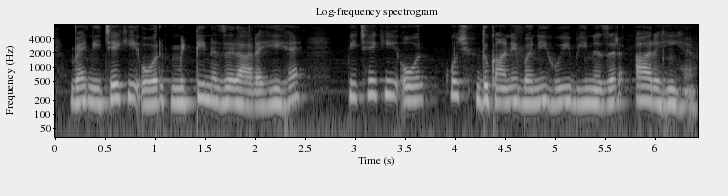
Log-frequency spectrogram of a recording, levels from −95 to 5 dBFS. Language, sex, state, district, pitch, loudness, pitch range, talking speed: Hindi, female, Bihar, Begusarai, 185 Hz, -34 LUFS, 175-210 Hz, 195 wpm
